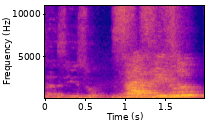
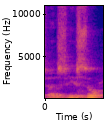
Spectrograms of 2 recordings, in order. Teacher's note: دونوں دانت آگے ملیں گے، زبان کی نوک پیچھے آ جائے گی، مگر سوراخ بند نہیں کریں گے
